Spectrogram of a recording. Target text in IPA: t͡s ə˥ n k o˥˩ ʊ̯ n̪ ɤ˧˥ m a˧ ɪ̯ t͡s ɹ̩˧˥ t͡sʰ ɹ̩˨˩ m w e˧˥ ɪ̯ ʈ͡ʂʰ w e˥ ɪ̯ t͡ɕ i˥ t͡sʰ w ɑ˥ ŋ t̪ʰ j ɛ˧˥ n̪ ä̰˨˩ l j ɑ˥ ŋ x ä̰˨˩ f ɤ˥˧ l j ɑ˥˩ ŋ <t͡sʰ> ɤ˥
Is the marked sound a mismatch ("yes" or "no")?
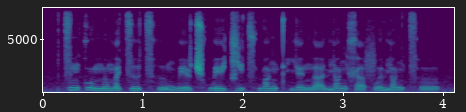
no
